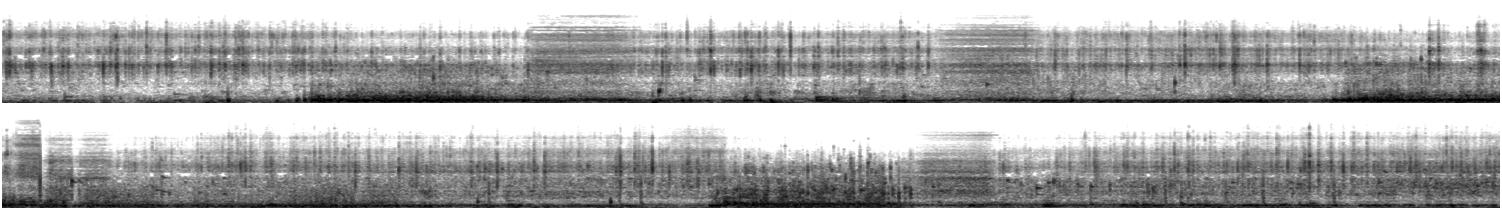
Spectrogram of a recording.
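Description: Scuba diver breathing through a regulator underwater, heard through the camera's waterproof housing: three long low rumbling exhalations of bubbles, about one every nine or ten seconds, with short hisses between them.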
